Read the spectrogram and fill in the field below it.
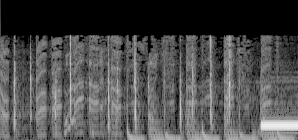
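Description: A quick run of short electronic phone beeps as a number is dialed, followed by a steady, unbroken telephone tone that begins near the end. No one speaks.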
